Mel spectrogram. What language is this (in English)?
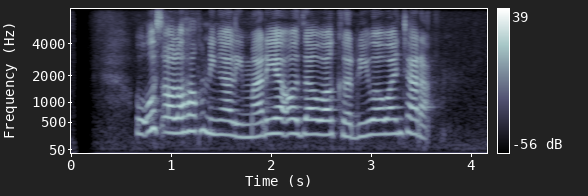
Sundanese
